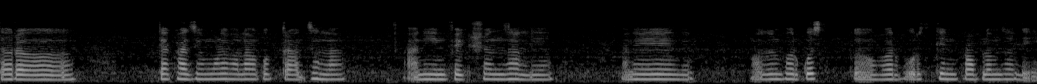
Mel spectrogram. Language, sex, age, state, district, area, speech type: Marathi, female, 45-60, Maharashtra, Akola, rural, spontaneous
